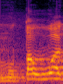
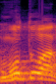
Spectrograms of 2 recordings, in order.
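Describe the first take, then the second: First: The word is pronounced carefully and in full. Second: The word is pronounced carelessly and clipped. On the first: The speaker calls it right. "শুদ্ধ করে বলারও ঢং হয় না। আরে মোতাওয়া যদি বলে তাও একটা হয়" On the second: The speaker calls it wrong. "কি বলে মতুয়া কেমন আছেন"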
